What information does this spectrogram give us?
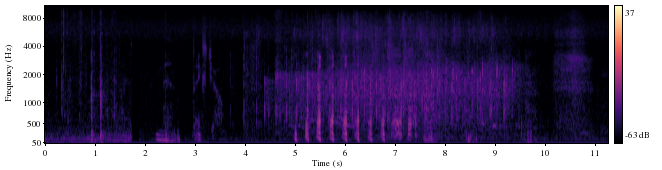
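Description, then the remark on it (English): A Christian audience at a worship service breaks into applause after a scripture reading: scattered claps start, build into a steady wash of clapping, then taper off, with faint murmuring voices underneath. “No one ever claps when I read the scripture.”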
